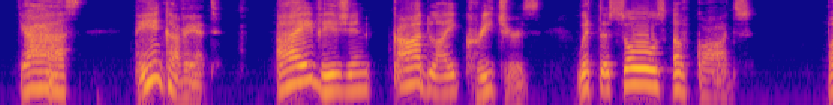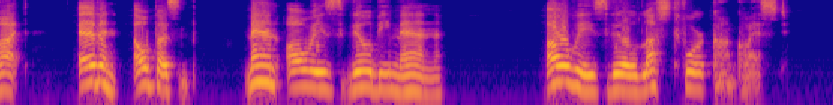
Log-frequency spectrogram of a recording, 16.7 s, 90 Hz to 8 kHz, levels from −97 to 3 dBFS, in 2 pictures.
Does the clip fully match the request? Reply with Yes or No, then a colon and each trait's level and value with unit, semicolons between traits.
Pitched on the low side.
No: medium, 180 Hz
